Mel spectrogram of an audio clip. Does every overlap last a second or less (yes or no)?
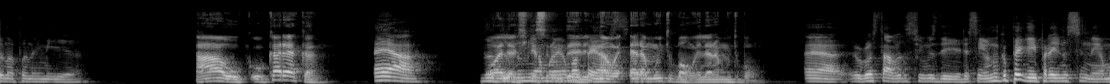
no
